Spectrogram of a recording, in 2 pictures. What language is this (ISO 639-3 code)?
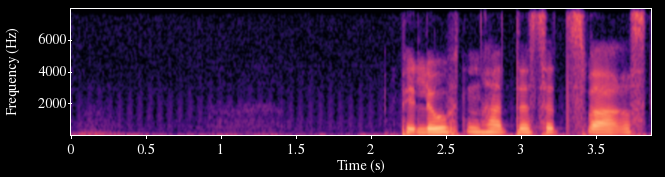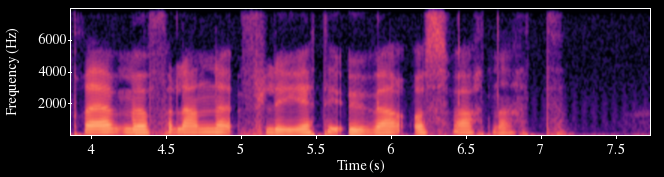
nor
